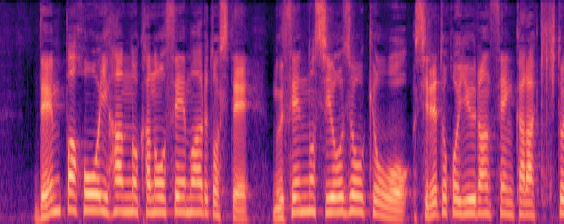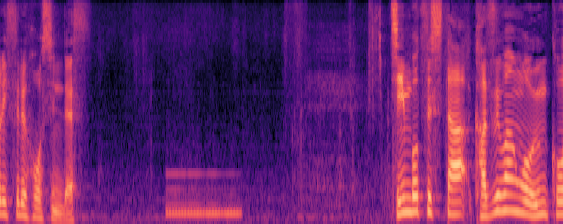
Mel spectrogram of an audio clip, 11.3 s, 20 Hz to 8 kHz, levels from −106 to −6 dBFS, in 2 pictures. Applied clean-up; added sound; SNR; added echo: neural separator model SepFormer DNS4.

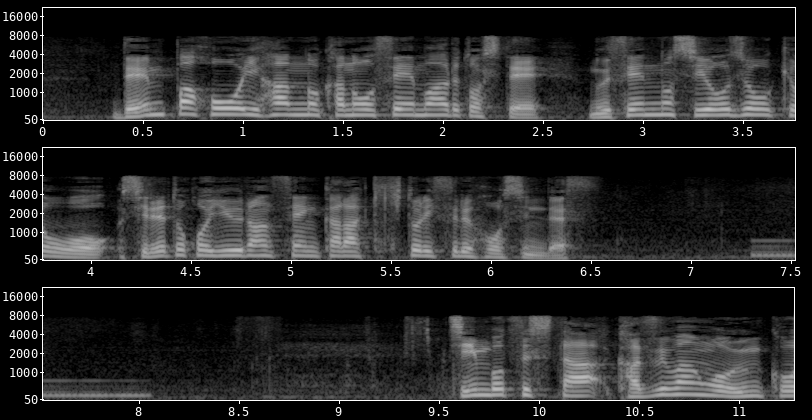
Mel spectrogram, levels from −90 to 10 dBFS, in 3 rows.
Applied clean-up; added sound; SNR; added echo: none; Organ; 16 dB; none.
